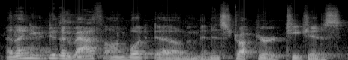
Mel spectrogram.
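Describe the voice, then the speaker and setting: Speaking at normal speed with a medium pitch and big pitch swings, this American man in his thirties teaches computer science. He's from the USA, English is his first language, and he chats casually in a relaxed interview, sprinkling in ums, uhs and frequent "okay?". Faint room noise and a roomy echo fill the recording.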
